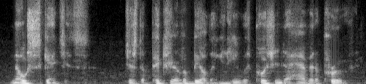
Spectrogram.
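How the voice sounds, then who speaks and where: At a moderate pace, a man with an American accent sounds somewhat breathy and shows ordinary pitch variation. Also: long, frequent pauses. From East Texas. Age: 60s. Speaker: local political commentator. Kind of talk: monologue video commentary. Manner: animated.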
